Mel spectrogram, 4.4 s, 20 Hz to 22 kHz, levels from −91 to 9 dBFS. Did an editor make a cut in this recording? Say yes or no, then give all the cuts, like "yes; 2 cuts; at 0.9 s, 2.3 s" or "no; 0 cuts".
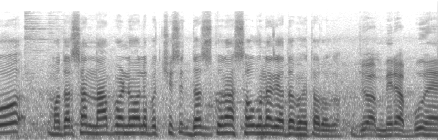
yes; 1 cut; at 3.5 s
